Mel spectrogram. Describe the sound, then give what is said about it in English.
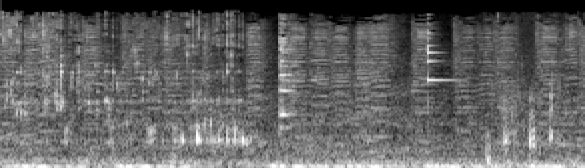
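Liquid pours steadily into glasses with light clinks of glassware, a couple of drinks being poured in a continuous splashing fill over a dense, busy background. “Pour me a couple specials.”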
